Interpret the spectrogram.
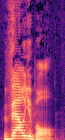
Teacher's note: we have the B sound, schwa, and dark L.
